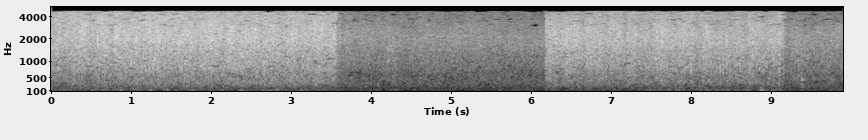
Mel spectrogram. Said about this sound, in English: And we don't always clap for the preacher, but would you give him a Northwest welcome as he comes, please, and clap.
